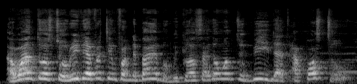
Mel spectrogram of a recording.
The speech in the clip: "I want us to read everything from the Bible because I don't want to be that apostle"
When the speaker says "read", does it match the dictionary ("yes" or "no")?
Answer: yes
